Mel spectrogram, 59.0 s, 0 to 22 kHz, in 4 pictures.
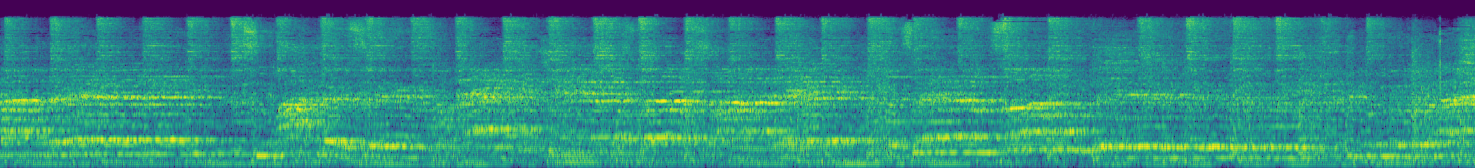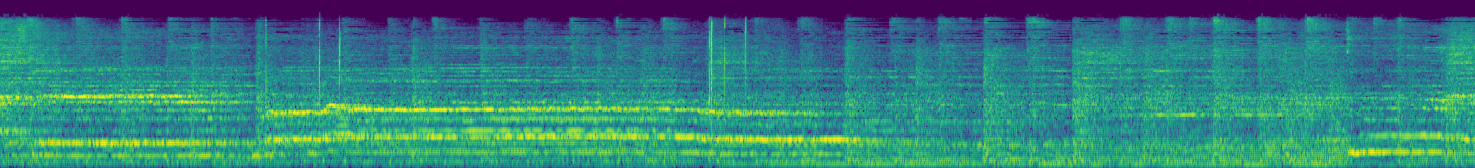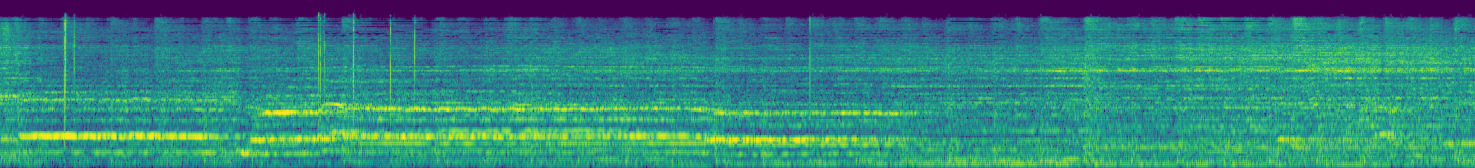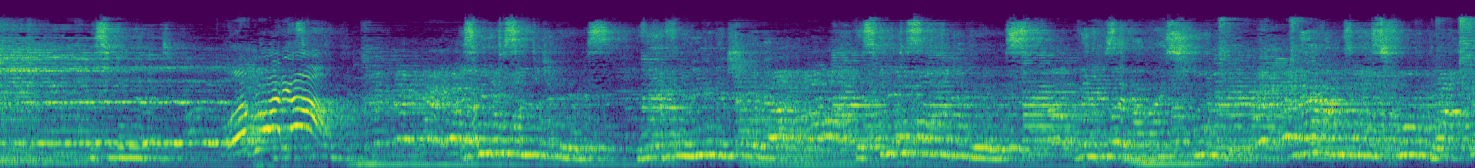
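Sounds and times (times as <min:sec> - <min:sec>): people singing sustained notes: 0:00.0 - 0:24.3, 0:28.2 - 0:46.9
band playing: 0:00.0 - 0:59.0.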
